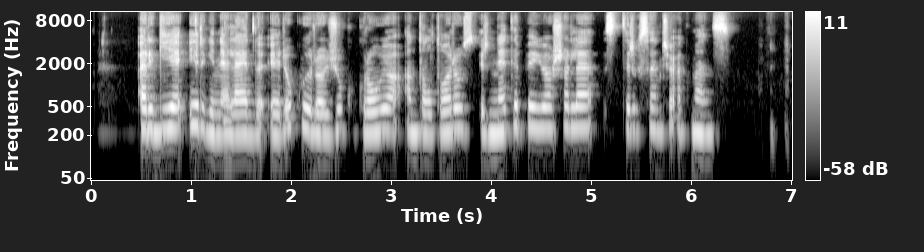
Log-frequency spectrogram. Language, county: Lithuanian, Telšiai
